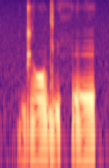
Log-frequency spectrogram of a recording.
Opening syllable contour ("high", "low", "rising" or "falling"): low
